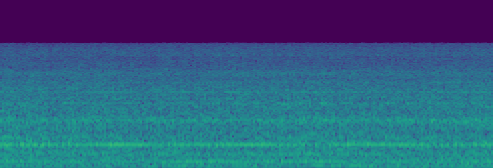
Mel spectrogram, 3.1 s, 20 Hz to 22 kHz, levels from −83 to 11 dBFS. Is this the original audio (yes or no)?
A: yes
